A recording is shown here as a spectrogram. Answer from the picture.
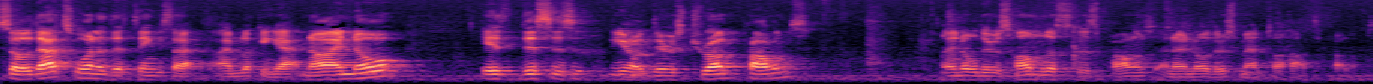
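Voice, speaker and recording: In a Canadian accent, a man at a medium pitch talks at a fairly quick pace with lively intonation, and audible room echo surrounds him. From southern Ontario, Canada. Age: 60s. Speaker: resident delegate at council meeting. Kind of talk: public address to council.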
